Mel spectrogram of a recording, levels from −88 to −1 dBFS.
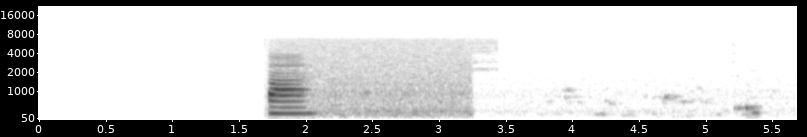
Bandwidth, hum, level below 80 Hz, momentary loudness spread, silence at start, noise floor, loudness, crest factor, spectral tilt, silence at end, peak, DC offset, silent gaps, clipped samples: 7.4 kHz; none; -88 dBFS; 25 LU; 1.7 s; -74 dBFS; -32 LUFS; 24 dB; -3.5 dB/octave; 0.3 s; -18 dBFS; under 0.1%; none; under 0.1%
